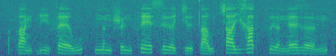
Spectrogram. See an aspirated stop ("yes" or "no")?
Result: no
